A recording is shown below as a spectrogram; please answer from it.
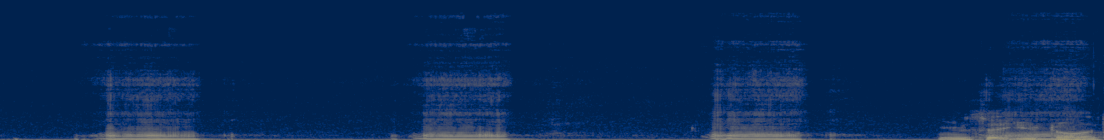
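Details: A sleeping dog snorts and snores with droning, slightly pitched breaths about every one and a half seconds. The last breath is rougher and more broken, and a low steady hum runs underneath.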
